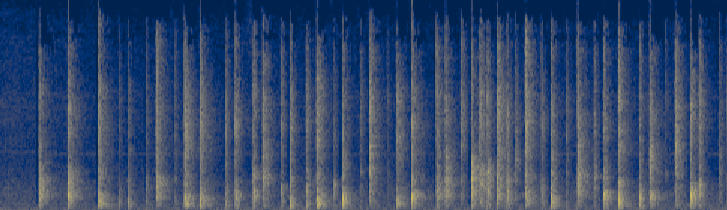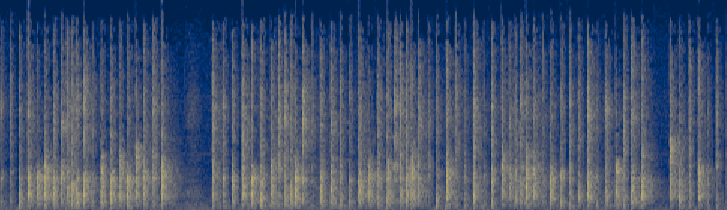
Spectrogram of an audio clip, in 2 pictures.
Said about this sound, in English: So I'm going to give you a little demo how that all works. First part is a warm-up, and then the second part gets into the ultra-fast, extreme, super-fast clapping.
